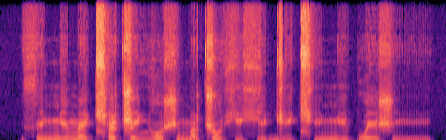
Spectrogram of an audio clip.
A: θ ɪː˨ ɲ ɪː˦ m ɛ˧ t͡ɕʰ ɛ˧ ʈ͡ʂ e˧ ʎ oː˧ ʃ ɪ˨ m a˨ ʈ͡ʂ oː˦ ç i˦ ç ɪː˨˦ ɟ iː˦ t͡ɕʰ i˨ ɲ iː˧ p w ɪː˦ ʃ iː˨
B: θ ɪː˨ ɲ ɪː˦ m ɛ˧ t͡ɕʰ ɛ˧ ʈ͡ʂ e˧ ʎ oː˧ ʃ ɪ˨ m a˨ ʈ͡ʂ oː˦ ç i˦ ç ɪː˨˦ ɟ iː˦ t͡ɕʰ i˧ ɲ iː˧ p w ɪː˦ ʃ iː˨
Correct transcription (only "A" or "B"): A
